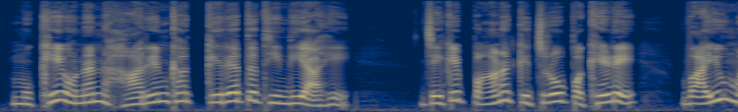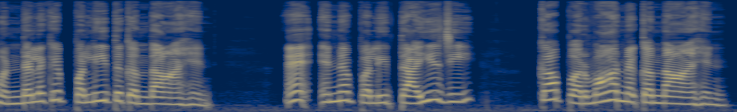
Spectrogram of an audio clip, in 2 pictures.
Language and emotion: Sindhi, disgusted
